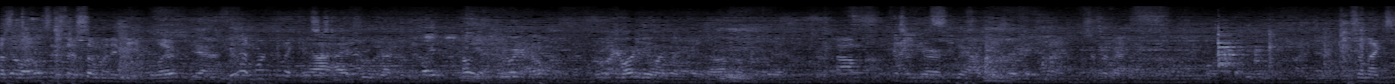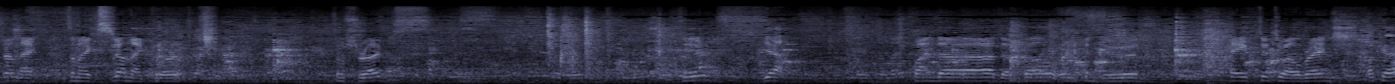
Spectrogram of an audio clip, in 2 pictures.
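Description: Young men talk and laugh with animation close by, in a large echoing room.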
